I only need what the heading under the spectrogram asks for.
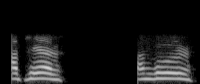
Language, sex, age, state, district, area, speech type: Bodo, female, 60+, Assam, Chirang, rural, conversation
